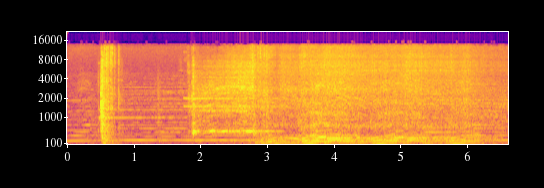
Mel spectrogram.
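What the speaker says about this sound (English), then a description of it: "It has a mid-mounted Jaguar V12 engine" Two sharp thunks, then a car with a mid-mounted Jaguar V12 fires up and revs loudly in repeated rising and falling sweeps, close and unaccompanied.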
